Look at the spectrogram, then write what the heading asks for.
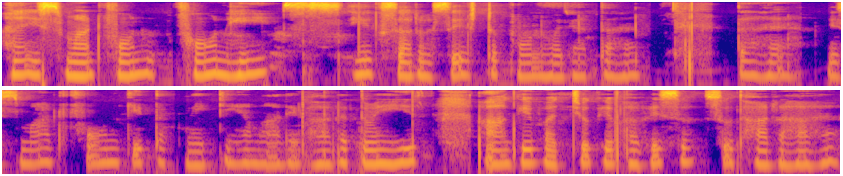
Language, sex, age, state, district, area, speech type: Hindi, female, 30-45, Uttar Pradesh, Pratapgarh, rural, spontaneous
